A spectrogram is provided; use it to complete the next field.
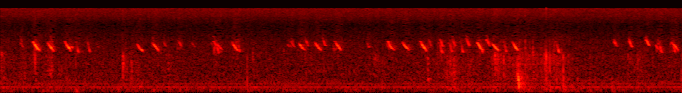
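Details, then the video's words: Nearly grown chicks with a Cochin mother hen on fodder in a backyard flock give a steady chorus of high, falling peeps in small runs of two or three, with light rustling underneath. "Baby Chicks And Mother Hen"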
